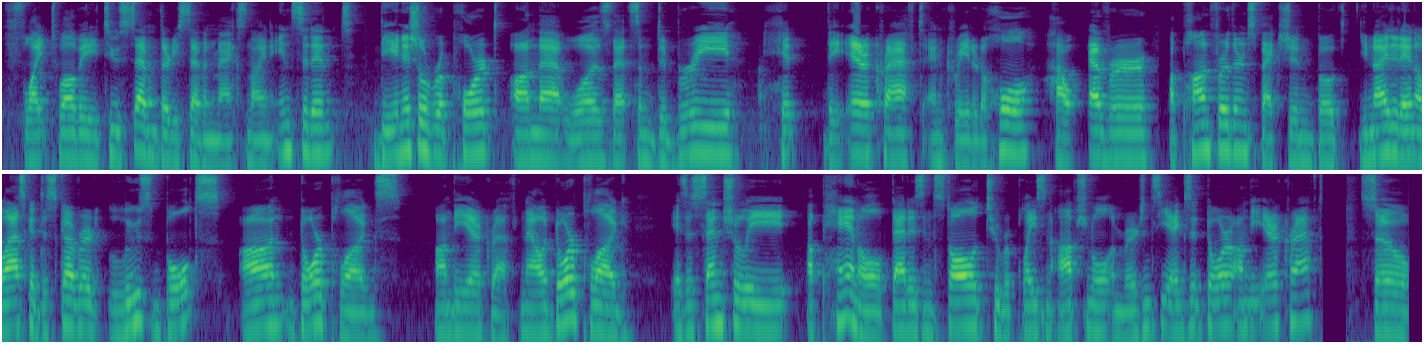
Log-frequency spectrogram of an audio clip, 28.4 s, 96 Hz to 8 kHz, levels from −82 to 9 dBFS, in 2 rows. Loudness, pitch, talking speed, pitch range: -20 LUFS, 125 Hz, 130 wpm, 115-140 Hz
